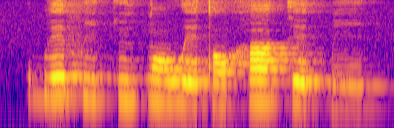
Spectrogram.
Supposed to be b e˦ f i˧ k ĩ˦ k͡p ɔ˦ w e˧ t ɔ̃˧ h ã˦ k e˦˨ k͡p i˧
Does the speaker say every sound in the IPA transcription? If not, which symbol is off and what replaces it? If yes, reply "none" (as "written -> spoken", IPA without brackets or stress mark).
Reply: ɔ˦ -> ɔ̃˦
